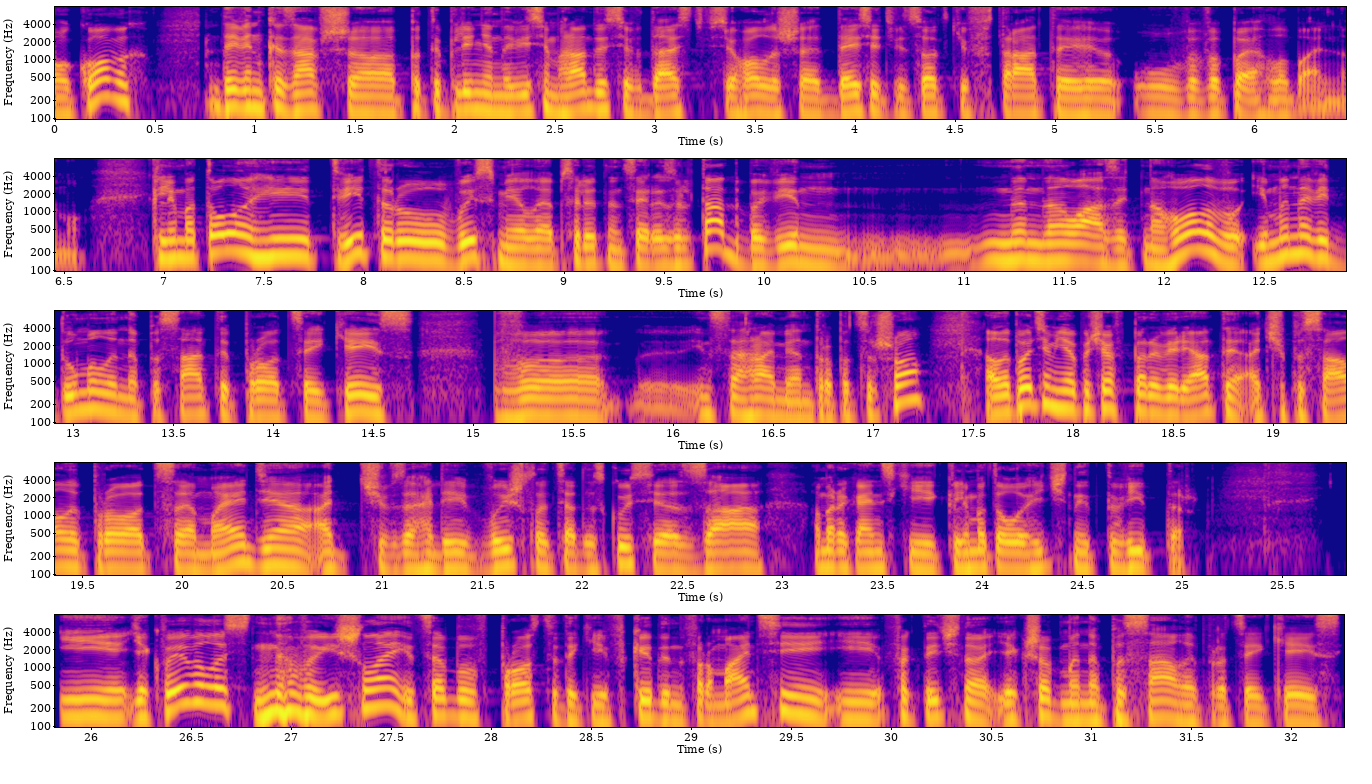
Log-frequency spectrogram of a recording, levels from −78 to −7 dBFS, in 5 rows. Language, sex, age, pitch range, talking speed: Ukrainian, male, 20-39, 115-140 Hz, 150 wpm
